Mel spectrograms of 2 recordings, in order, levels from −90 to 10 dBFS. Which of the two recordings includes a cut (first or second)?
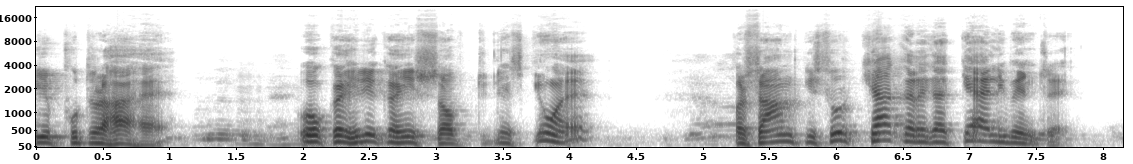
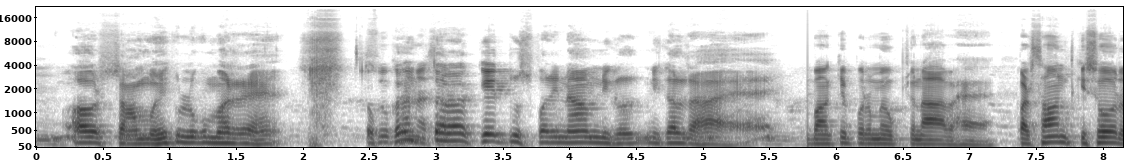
second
